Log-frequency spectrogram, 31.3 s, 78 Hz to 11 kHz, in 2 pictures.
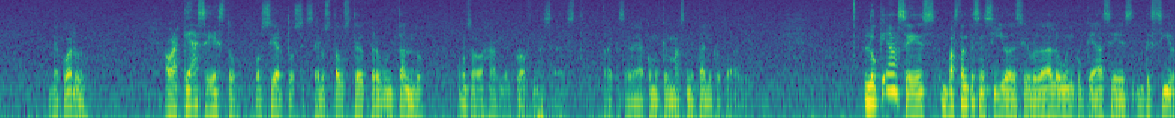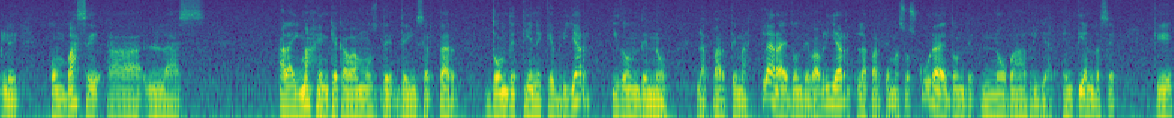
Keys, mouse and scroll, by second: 3.7-4.0 scroll up 1, 4.4 scroll down 2, 6.0-8.2 drag, 10.1 scroll down 2, 10.9 scroll up 2, 30.2-30.5 scroll up 2, 31.1 scroll down 2.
